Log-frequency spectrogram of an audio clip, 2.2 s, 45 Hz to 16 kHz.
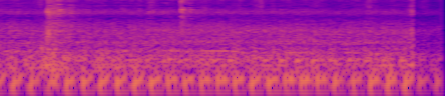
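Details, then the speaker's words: Kymco Xciting S400i scooter with a hard-starting problem, running after repair of a faulty part ("kunya"), charging 14.6 V: steady even putter with a firm low thump, no misfires or rattles; normal idle. "At o na buhay na ulit. Pwede ng makabyahe papa-Regi yun oh. Uy, bumobomba pa oh."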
